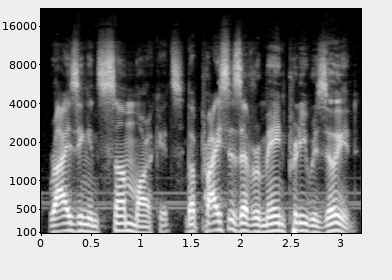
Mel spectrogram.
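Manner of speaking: ordinary delivery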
